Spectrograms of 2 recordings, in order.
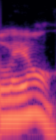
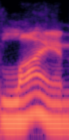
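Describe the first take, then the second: First: It is said the French way, like Leon. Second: It is said like the English word lion. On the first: The speaker calls it right. "they're called Leon" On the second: The speaker calls it wrong. "They're not called lion"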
